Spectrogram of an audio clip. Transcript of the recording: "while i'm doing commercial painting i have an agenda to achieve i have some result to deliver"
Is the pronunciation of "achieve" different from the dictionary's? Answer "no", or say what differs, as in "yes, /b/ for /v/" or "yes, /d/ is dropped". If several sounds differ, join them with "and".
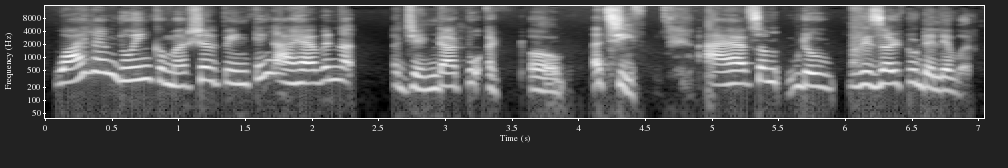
no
